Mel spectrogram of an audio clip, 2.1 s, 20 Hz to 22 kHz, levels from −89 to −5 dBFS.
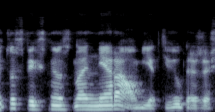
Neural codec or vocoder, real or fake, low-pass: codec, 44.1 kHz, 7.8 kbps, DAC; fake; 14.4 kHz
